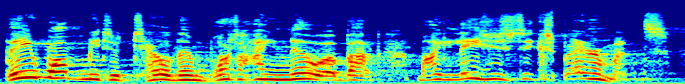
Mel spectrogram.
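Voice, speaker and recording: An actor playing an agitated, earnest kidnapped scientist who speaks haltingly in a children's audio drama. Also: mid-range voice, natural voice. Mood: startled, anxious. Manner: halting, stammering. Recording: long reverberant hall sound.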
